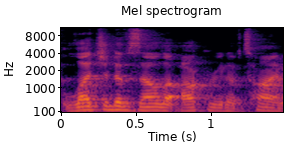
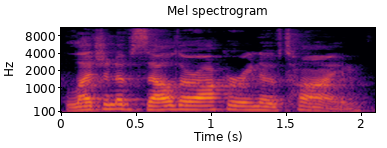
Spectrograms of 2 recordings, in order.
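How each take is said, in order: First: Zelda and Ocarina end with an 'ah' sound. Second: Zelda and Ocarina end with an 'er' sound. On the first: "instead of" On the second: "it'll sound more like"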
